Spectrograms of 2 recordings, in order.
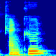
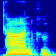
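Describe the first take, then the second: First: The stress is on the last syllable. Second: The stress is on the first syllable. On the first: The speaker calls it right. "the pronunciation is Cancun" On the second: The speaker calls it wrong. "They would stress the syllable before last as always"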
